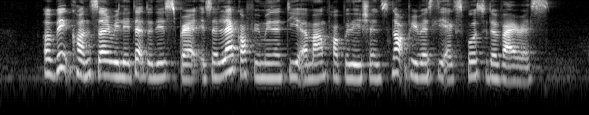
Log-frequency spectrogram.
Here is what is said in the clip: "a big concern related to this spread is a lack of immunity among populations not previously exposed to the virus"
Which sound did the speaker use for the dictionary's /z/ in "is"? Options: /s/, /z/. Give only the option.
/s/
